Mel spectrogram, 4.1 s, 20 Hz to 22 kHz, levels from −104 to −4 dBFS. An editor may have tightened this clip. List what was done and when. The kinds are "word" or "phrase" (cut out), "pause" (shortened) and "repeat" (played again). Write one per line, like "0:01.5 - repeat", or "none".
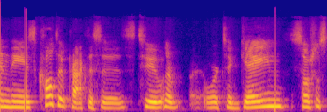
0:02.0 - word
0:02.5 - word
